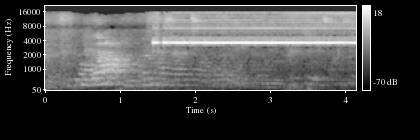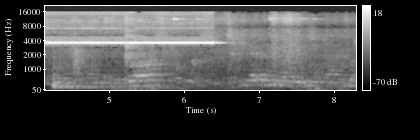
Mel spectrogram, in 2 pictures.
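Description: Piezo buzzer on an Arduino smart dustbin sounding one steady high-pitched tone for about five seconds, starting about a second and a half in and cutting off suddenly: the alarm that the ultrasonic sensor has found the bin full, shown with its red light. Voices talk quietly underneath.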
